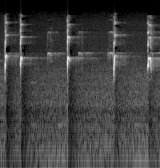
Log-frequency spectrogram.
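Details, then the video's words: Oystercatchers visiting in May and June, bold and staying close to the person filming: five sharp, shrill piping notes in just over three seconds, spaced unevenly, each a short loud burst with ringing overtones over a quiet background. "Oystercatchers, very noisy and courageous birds!"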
